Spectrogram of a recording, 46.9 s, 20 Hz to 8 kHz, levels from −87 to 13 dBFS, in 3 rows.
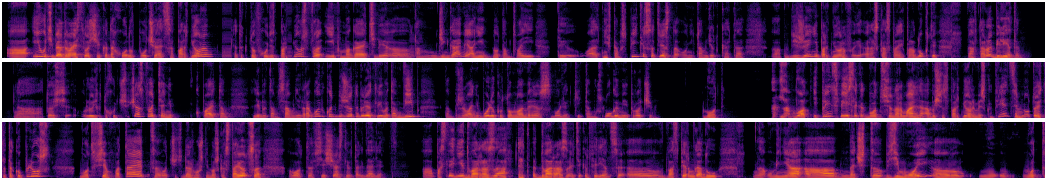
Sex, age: male, 40-59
